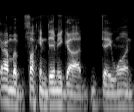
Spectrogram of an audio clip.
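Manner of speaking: ordinary talk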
